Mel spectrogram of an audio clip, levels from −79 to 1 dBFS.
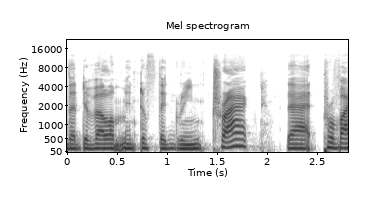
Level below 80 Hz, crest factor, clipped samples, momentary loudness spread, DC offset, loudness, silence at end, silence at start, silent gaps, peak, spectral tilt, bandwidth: -40 dBFS; 14 dB; under 0.1%; 5 LU; under 0.1%; -19 LUFS; 0 s; 0 s; none; -4 dBFS; -6.5 dB/octave; 12.5 kHz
